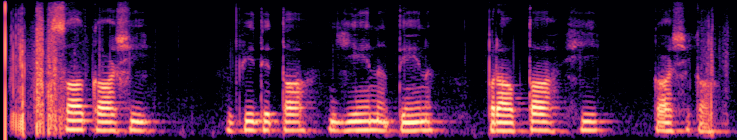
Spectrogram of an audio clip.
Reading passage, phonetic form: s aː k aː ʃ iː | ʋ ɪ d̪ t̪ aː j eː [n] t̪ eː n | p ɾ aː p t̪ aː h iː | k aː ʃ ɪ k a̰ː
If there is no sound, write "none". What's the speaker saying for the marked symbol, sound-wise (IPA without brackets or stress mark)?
n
